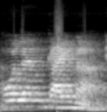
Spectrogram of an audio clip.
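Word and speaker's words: collenchyma: China मत पढ़िएगा, गलत प्रोनाउंसिएशन है, तो टीचर भी गलत बता रहा है, तुम लोग भी गलत पढ़ रहे हो, तो आप लोग गलत नहीं पढ़ेंगे। चाइना पढ़ते हैं, एक गलत प्रोनाउंसिएशन है। सही प्रोनाउंसिएशन है पैरेन्काइमा, कोलेनकाइमा, स्क्लेरेन्काइमा। स्क्लेरेन्काइमा।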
